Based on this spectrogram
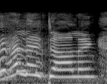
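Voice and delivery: high, laughing 'hello, darling'; playful high-pitched hello through laughter; darling greeting. Shown as a demonstration. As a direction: greet a forgotten name with showy affection. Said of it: "That's what I like".

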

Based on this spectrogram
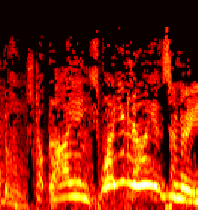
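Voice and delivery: high wailing mock upset; hammed-up wounded wail; mock accused crying.

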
